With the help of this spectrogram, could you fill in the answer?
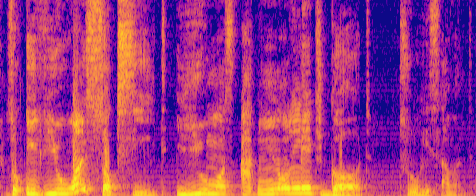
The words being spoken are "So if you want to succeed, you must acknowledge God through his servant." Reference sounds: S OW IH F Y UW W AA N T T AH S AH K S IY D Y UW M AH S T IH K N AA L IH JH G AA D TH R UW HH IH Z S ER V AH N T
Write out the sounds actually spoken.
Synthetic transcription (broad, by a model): S OW IH F Y UW W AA N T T S AH K S IY D Y UW M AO S T IH K N AA L IH JH G AA D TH R UW HH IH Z S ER V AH N T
